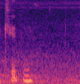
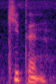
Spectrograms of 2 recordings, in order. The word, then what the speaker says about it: kitten: Instead, it's usually completely dropped, resulting in kitten.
